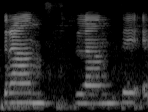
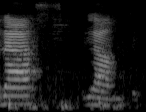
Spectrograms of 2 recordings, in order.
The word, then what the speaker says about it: trasplante: vez de decir aficción o decir transplante en vez de trasplante o trastorno en vez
